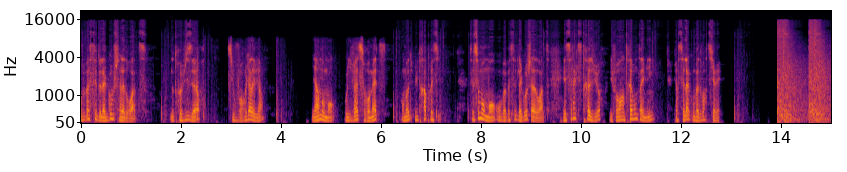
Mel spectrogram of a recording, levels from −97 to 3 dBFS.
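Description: From 2.34 s to 6.25 s there is a call bitrate drop. The encoder lost bits, which fits a fall from 32 to 10 kbps, and audio bandwidth narrows from 20 kHz to 8 kHz. For about 3.4 s the sound is muffled and rough before recovering.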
